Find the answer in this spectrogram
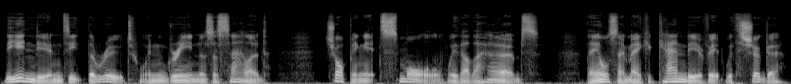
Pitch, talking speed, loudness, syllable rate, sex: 95 Hz, 190 wpm, -19 LUFS, 4.7 syllables/s, male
